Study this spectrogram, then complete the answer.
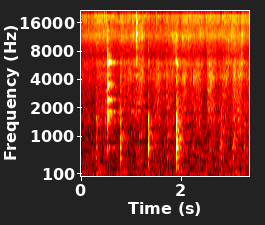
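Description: Chana dal and urad dal roast in sesame oil for a vallarai chutney, a quiet, even sizzle broken by several soft stirring scrapes and light clicks of a spoon against the pan.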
